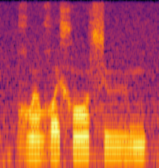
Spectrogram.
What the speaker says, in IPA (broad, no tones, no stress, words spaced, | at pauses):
ʁʷãʁʷɛxɔ̃ sʉm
